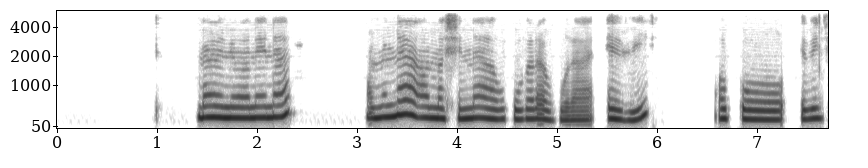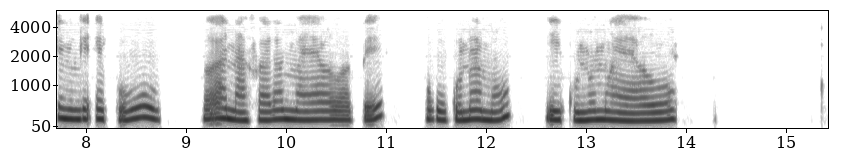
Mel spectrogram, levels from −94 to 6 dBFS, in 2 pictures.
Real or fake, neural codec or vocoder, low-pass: fake; codec, 16 kHz, 8 kbps, FunCodec, trained on LibriTTS, 25 frames a second; 5.4 kHz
